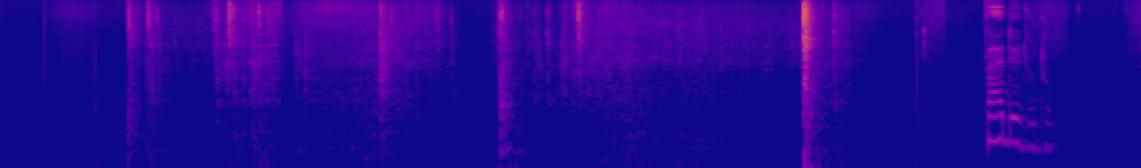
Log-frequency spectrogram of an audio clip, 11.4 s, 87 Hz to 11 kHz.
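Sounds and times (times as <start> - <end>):
wooden wardrobe door opening with soft creaks: 1.3 - 8.6
speech: 9.8 - 10.6.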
